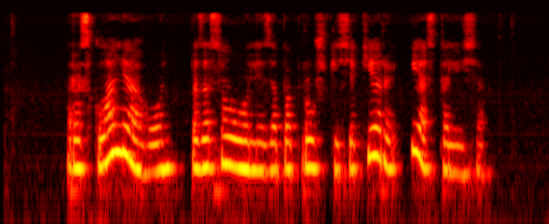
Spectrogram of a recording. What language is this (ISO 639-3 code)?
bel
